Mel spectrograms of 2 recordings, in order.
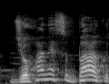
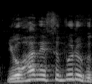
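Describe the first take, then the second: First: It starts with a J sound and ends 'baagu'. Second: It starts with a Y sound and ends 'burugu'. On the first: The speaker calls it right. "ジョハネスバーグと発音してください" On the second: The speaker calls it wrong. "ヨハネスブルグと発音するのではなく"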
